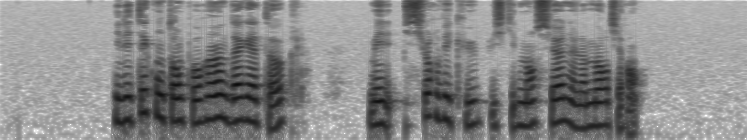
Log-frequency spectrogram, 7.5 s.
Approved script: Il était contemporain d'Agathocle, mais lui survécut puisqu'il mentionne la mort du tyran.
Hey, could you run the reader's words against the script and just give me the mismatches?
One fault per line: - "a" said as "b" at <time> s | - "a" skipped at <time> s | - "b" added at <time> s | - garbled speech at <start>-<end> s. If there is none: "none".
- "lui" skipped at 4.0 s
- "du" skipped at 6.1 s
